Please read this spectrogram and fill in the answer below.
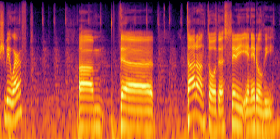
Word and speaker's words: Taranto: The Taranto, the city in Italy, the stress is on the first syllable.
